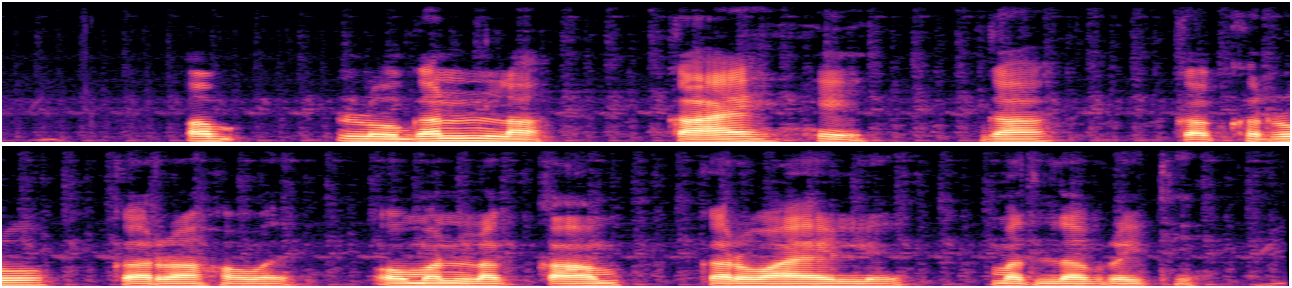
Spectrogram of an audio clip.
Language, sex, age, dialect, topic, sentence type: Chhattisgarhi, male, 25-30, Eastern, banking, statement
